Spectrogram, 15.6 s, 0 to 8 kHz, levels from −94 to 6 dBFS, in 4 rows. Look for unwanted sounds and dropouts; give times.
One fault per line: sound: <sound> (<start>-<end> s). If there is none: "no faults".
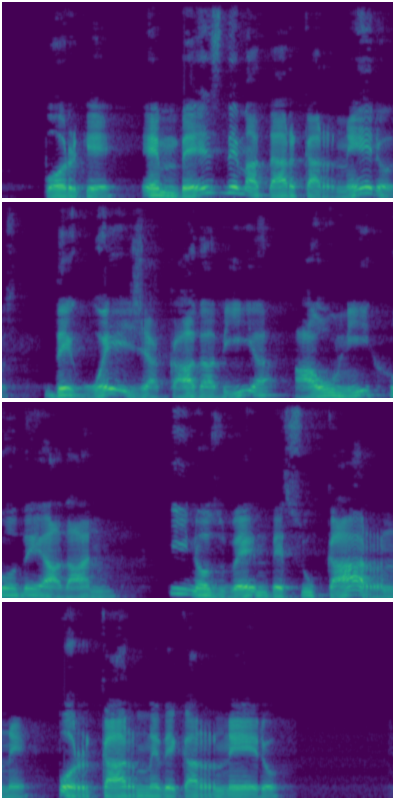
no faults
